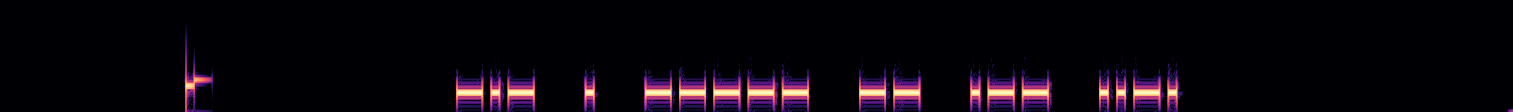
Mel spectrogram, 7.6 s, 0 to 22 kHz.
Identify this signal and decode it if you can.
Morse code, heard as a keyed tone, about 28 wpm, spaced as for 20 wpm, 700 Hz. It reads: KE0MWF
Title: USA Call Signs - 2x Character Spacing - 28wpm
